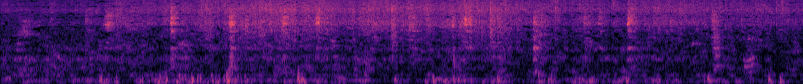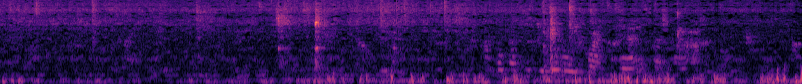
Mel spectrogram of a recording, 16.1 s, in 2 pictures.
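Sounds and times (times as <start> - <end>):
egg sizzling in hot oil: 0.0 - 16.0
metal spatula scraping a wok: 0.8 - 7.5, 10.0 - 12.2.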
